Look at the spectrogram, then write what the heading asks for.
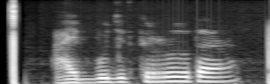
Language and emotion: Russian, positive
